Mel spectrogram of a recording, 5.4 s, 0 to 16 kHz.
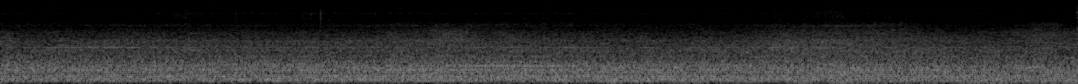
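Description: A Boeing 737 airliner taxiing at Raleigh-Durham airport gives off a steady, broad jet-engine rumble and hiss, fairly distant and constant from start to finish, with no talk over it.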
